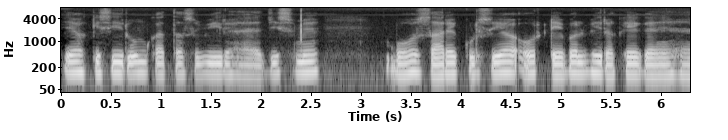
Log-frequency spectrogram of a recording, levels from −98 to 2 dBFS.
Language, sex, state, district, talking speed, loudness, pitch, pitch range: Hindi, male, Jharkhand, Palamu, 150 wpm, -15 LUFS, 130 Hz, 125-140 Hz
